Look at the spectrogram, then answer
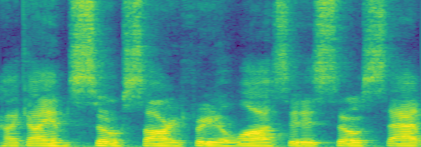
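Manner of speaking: deadpan, toneless, flat, droning monotone. Mocking Derek, who is supposed to be mourning, in Derek's flat monotone. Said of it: "he has such a monotone voice".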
